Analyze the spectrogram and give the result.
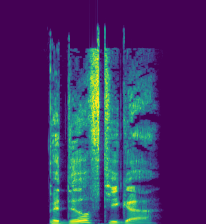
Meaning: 1. comparative degree of bedürftig 2. inflection of bedürftig: strong/mixed nominative masculine singular 3. inflection of bedürftig: strong genitive/dative feminine singular
- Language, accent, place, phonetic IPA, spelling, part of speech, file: German, Germany, Berlin, [bəˈdʏʁftɪɡɐ], bedürftiger, adjective, De-bedürftiger.ogg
